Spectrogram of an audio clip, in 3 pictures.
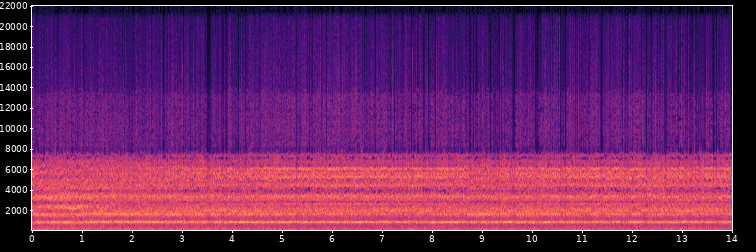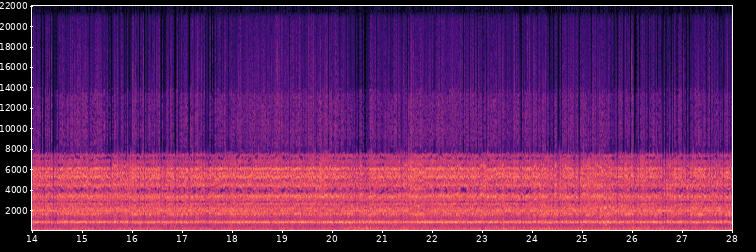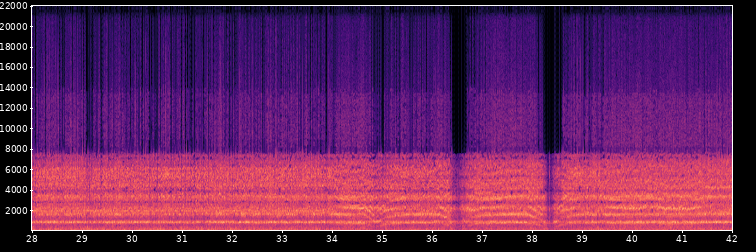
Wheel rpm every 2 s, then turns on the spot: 220, 230, 230, 230, 230, 240, 230, 230, 230, 230, 230, 240, 230, 230, 230, 230, 230, 180, 150, 170, 220.
none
